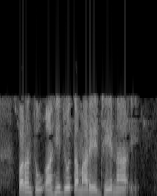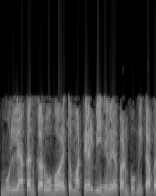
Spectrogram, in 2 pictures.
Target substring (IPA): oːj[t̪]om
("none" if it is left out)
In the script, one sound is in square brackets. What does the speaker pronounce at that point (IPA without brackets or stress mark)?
t̪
